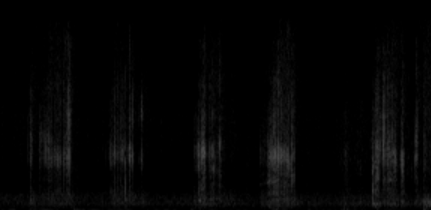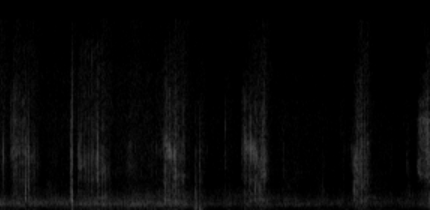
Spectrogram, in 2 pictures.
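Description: Crisp, crunchy bites and scraping as a raw homegrown kimchi radish from a weekend farm plot is peeled and bitten into, repeated crunches close up over low background rumble and faint chatter.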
